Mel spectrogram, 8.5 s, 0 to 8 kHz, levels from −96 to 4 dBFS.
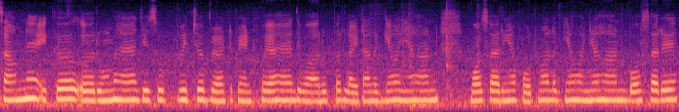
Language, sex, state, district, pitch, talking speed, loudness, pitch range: Punjabi, male, Punjab, Fazilka, 220 Hz, 170 wpm, -13 LUFS, 210-225 Hz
